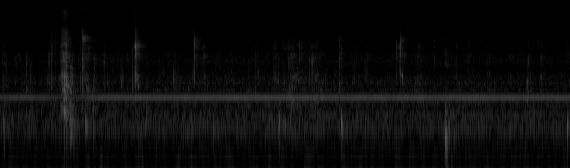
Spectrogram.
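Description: A man chewing food close to the microphone: faint wet chewing and mouth smacks with a few sharper clicks, the loudest about a second and a half and about three seconds in, over a faint steady hum.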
